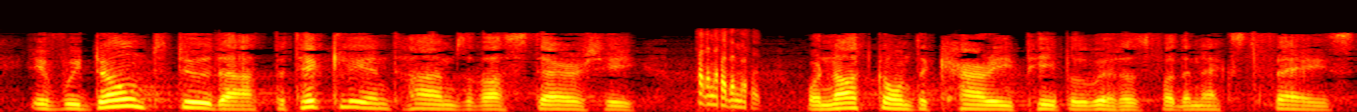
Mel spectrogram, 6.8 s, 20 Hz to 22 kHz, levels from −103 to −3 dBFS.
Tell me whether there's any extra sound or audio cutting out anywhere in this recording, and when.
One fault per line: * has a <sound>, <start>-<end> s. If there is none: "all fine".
* has a chirp, 3.5-3.8 s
